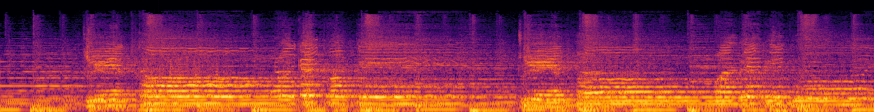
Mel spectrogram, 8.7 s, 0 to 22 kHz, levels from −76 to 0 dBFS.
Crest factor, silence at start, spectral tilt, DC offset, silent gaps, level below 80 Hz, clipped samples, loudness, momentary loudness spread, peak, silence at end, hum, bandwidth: 10 dB; 0 s; -6 dB/octave; under 0.1%; none; -20 dBFS; 0.2%; -11 LUFS; 10 LU; 0 dBFS; 0 s; none; 16 kHz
